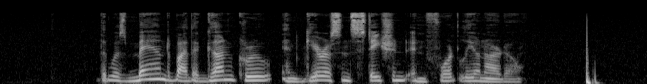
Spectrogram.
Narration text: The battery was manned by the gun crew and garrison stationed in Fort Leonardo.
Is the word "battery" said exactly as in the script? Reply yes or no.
no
